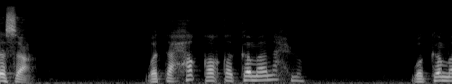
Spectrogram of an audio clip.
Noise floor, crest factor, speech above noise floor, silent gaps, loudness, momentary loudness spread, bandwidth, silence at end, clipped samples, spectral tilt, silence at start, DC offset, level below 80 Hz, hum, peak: -57 dBFS; 18 dB; 33 dB; none; -26 LUFS; 15 LU; 16 kHz; 0 s; under 0.1%; -4.5 dB/octave; 0 s; under 0.1%; -54 dBFS; none; -8 dBFS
